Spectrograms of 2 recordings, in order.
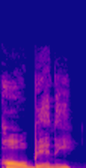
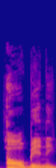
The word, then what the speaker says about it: Albany: The locals pronounce that Albany. But Albany? – Albany, Georgia, yeah.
